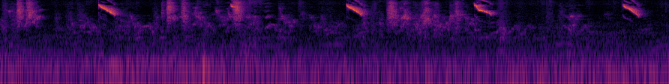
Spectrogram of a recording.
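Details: Young caged white-eye (pleci), roughly five to six months old and starting to learn to sing, repeats thin, high, downward-slurred whistles about every second or two, six in all, with faint twittering notes between them.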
